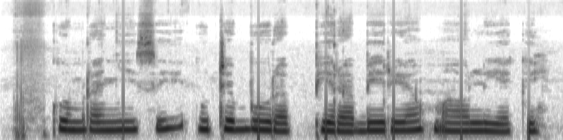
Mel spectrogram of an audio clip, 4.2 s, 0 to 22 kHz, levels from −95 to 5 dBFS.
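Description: Gap between chunks at 0.41, 0.92, 1.42, 1.93, 2.44, 2.95, 3.45 and 3.96 s: 7 ms of silence after each 0.5 s chunk cuts the speech with hard-edged holes.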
